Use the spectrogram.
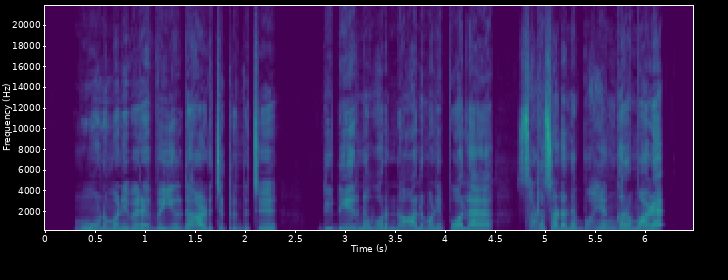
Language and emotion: Tamil, surprised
